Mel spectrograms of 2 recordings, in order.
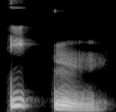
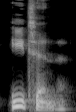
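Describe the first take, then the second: First: The middle sound is a stopped, unreleased T. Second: The middle sound is a clear released T. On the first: "Or I can make a stop T" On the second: "We have to make a real T"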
